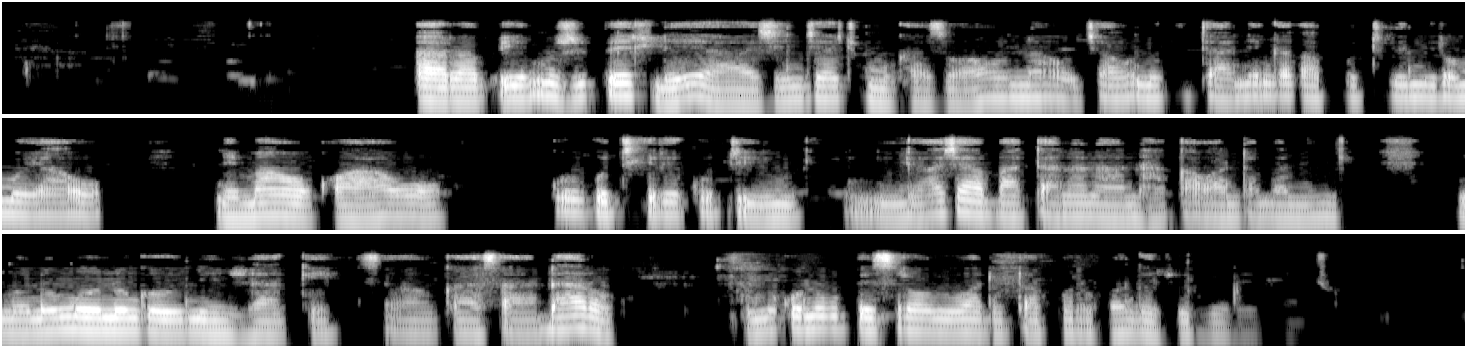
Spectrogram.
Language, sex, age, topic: Ndau, female, 36-49, health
